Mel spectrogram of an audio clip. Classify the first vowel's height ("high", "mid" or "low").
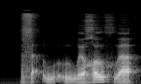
low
